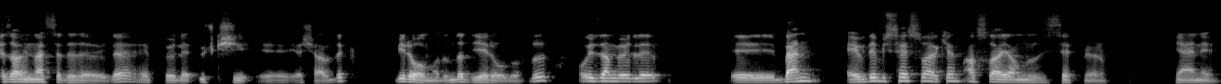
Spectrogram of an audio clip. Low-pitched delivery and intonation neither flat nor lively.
No: low, 115 Hz; wide, 6.4 semitones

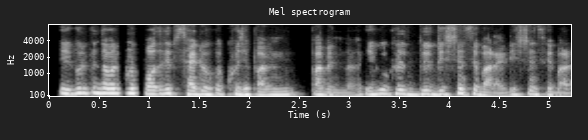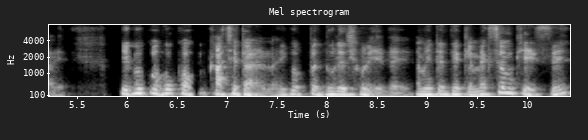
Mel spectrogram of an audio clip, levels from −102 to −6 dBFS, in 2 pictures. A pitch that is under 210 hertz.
Yes: low, 135 Hz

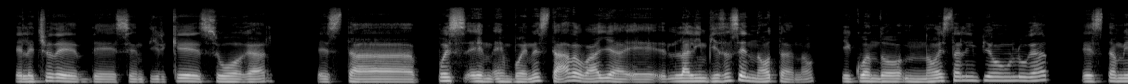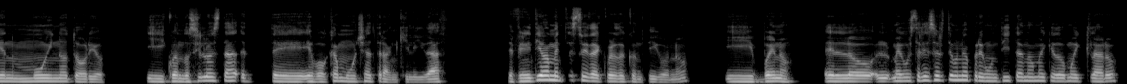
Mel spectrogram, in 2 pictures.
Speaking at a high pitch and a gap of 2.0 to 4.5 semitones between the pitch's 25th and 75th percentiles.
No: medium, 140 Hz; average, 3.4 semitones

